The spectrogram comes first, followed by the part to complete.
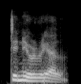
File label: "tenurial", Indian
